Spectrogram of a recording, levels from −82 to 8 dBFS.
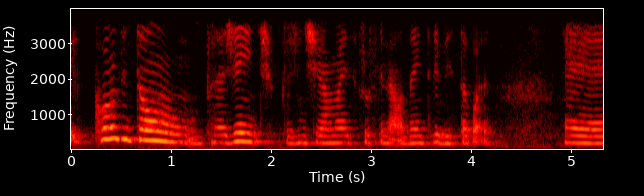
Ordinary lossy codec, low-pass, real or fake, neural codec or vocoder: none; 3.6 kHz; real; none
